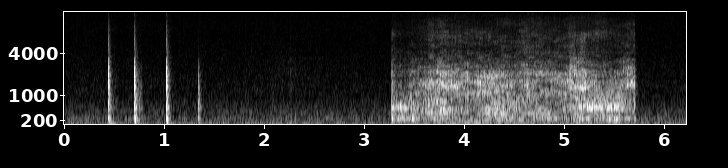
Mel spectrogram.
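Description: Fingertips and nails tap four times on the front face of a sealed, medium-size printed cardboard LEGO Star Wars 501st Legion set box (75280), hollow and full of bagged bricks, lying flat on a baseplate, each tap a short, dry knock. After a pause, they rub across the face in a steady, brushing scrape of about two and a half seconds that is bright and rough.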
